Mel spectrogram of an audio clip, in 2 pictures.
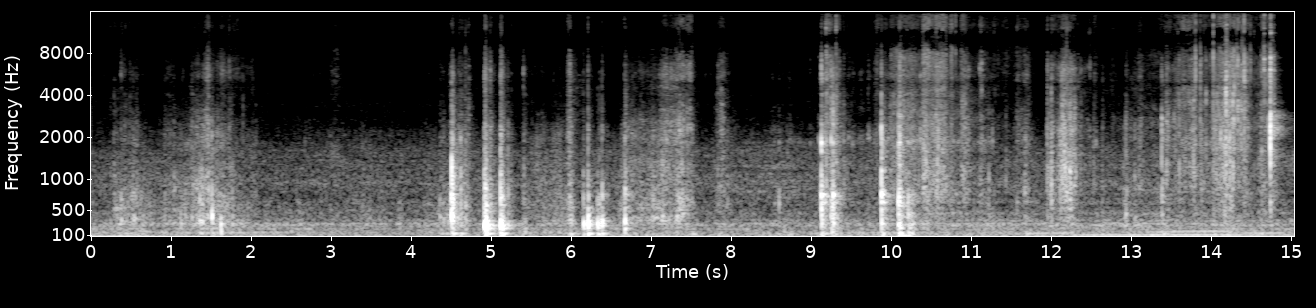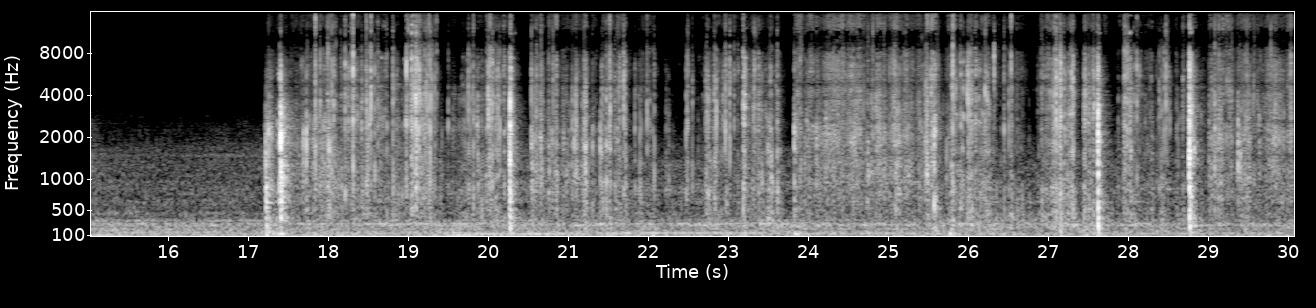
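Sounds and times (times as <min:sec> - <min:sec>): packaging crinkling and rustling: 0:10.0 - 0:14.8, 0:17.2 - 0:30.0.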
